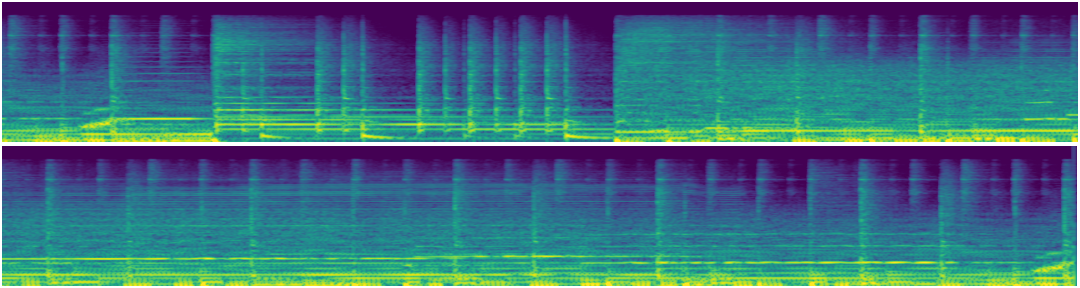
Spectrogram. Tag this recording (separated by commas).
Video game music, Music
